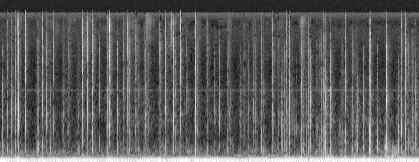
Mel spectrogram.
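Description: A white soft plastic cream tube is tapped and scratched with long nails close to the mic. A dense, rapid run of sharp, bright clicks and crinkly scratches continues throughout over a steady low hum.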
